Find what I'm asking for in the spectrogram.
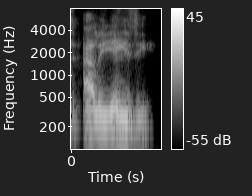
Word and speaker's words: Alaezi: He's telling me, you know, and and he said, I'm actually Nigerian, and in Nigerian culture, you pronounce every vowel. So he told me it's Alaezi, right? That's why his name is Alaezi.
